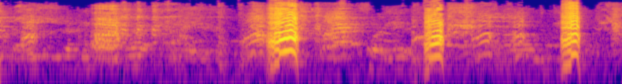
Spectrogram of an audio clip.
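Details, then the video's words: Cockatoo calls: low, muttering chatter broken by three loud, harsh screeches, each a short, grating burst, spaced about one and a half seconds apart toward the end. "Cockatoo Bird Sound"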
